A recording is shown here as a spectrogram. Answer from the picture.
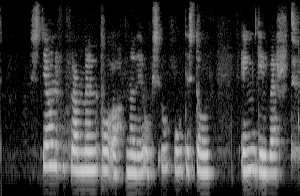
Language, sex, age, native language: Icelandic, female, 13, Icelandic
